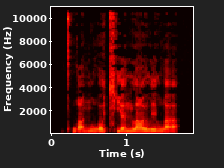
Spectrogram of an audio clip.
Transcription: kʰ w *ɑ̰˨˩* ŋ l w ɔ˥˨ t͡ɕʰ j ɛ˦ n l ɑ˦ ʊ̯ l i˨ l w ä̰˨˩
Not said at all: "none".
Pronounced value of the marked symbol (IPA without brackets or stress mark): ɑ̰˨˩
